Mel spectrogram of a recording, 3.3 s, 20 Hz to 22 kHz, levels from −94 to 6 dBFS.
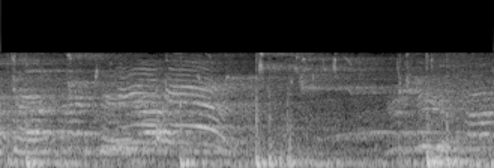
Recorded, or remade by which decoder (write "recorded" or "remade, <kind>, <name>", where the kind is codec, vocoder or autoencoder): recorded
